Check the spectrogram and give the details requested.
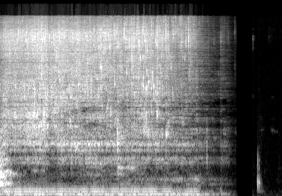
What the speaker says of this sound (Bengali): এই যে ঝোলের জন্য পানি দিয়ে দিলাম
